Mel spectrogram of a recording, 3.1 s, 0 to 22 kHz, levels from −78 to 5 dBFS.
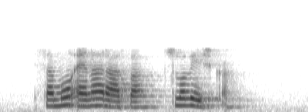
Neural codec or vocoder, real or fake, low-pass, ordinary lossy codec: none; real; 3.6 kHz; AAC, 32 kbps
